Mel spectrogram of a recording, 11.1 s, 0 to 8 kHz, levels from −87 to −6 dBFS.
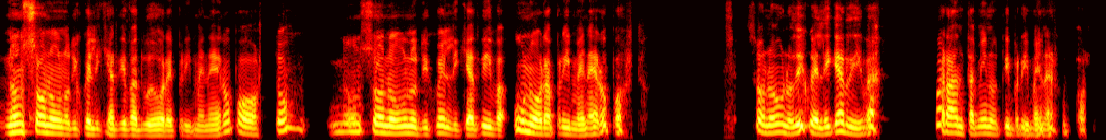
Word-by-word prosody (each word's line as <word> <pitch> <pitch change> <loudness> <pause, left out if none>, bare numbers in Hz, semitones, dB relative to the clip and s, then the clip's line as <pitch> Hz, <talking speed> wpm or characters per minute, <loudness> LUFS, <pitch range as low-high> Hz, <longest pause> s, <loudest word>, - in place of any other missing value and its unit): non 170 +3 +4
sono 175 -1 +4
uno 145 -3 +2
di 125 - -6
quelli 125 0 0
che - - -5
arriva 125 0 0
2 115 0 -1
ore 110 -1 +2
prima 110 0 -9
in 105 - -7
aeroporto, 200 - -2 0.2
non 180 +1 -5
sono 160 -3 +3
uno 155 0 +3
di 135 -1 -7
quelli 145 -7 -2
che - - 0
arriva 140 +3 +2
1 210 -5 +2
ora 140 -5 +5
prima 135 -5 -4
in 115 - 0
aeroporto - - -3 1.0
sono 165 +1 +1
uno 155 -5 0
di - - +6
quelli 145 +1 +2
che 185 - +3
arriva 145 -6 0 0.5
40 165 - +1
minuti 145 -2 -3
prima - - -6
in - - -3
aeroporto. - - -10
145 Hz, 190 wpm, -25 LUFS, 125-170 Hz, 1.0 s, di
